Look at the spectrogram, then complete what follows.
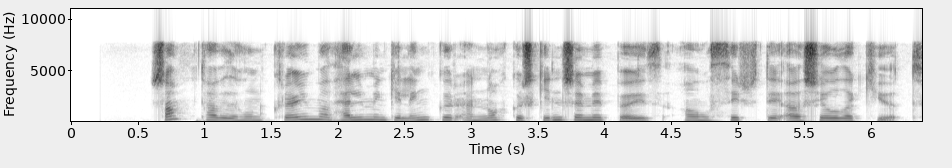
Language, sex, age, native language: Icelandic, female, 20-29, Icelandic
